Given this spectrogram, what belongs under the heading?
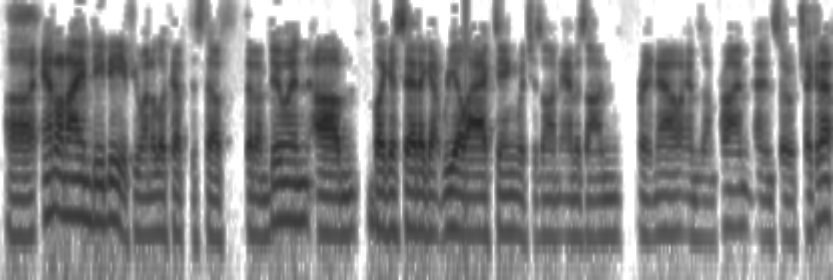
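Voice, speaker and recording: A man's voice: on the low side, fairly even intonation, fairly quick, hardly any pauses, dry recording, dull audio. An American man chatting casually on a video call in a rambling, conversational way. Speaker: actor and guest on a video call. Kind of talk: casual chat. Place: at home on an online video call.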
